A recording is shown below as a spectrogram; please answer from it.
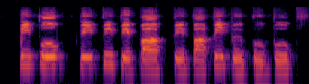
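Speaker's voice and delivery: machine beeps and boops in a robot voice. Voicing an attacking robot closing in on a player: robot beeping voice. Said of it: "the third scab bot's gonna close distance on Angel and go".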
